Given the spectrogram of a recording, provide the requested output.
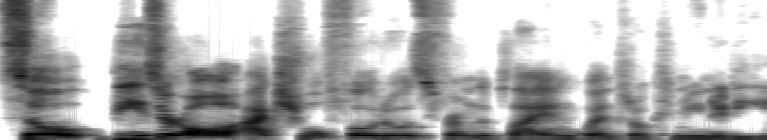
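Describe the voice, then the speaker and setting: A woman speaks at a moderate pace with an American accent, her pitch fairly low. She has a plain, everyday voice. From US, Miami. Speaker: real estate agent. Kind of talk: webinar presentation.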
